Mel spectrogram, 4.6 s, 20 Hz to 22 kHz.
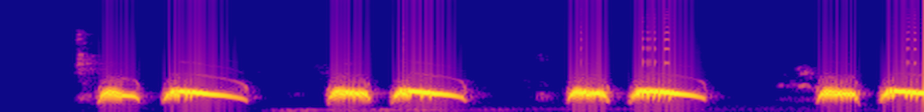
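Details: Spotted dove giving the rapid, continuous 'thúc gù' cooing, recorded in the afternoon: three paired phrases, each a short clipped note then a longer downward-sliding coo, repeated about every 1.2 seconds in an otherwise quiet setting.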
